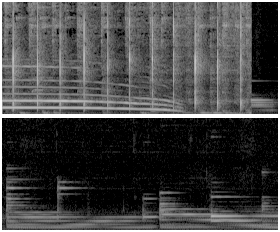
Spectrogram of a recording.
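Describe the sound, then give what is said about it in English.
Quick, steady hand claps from a group giving themselves a round of applause after a cool-down exercise ring out for about two seconds while a high voice-like tone slides downward over them, then the clapping stops and soft sustained musical tones take over. “Let's give ourselves a big round of applause.”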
